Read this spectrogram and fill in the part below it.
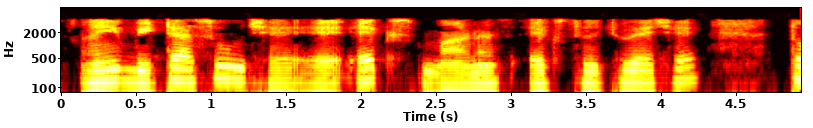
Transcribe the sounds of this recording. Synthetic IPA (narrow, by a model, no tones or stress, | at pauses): əɦĩbiʈaʃũt͡ʃʰeeʔeksmaɽ̃əsekst̪ʰut͡ʃuet͡ʃʰet̪o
